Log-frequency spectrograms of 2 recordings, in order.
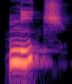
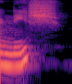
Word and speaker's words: niche: Is it niche or niche? Actually, both. You can pronounce it like niche and niche. I love niche more.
